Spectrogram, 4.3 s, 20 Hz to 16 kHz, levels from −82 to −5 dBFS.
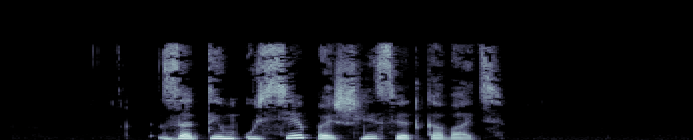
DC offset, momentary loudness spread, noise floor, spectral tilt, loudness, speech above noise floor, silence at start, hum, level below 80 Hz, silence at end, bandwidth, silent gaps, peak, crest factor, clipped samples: under 0.1%; 10 LU; -74 dBFS; -4.5 dB/octave; -20 LUFS; 55 dB; 1 s; none; -72 dBFS; 1.2 s; 11.5 kHz; none; -4 dBFS; 18 dB; under 0.1%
